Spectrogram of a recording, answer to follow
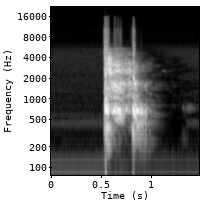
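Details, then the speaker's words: An adult sick with vomiting and headache gives two quick voiced coughs run together in about half a second, which she admits may sound fake. "yeah that sound fake I know but it's a cough"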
